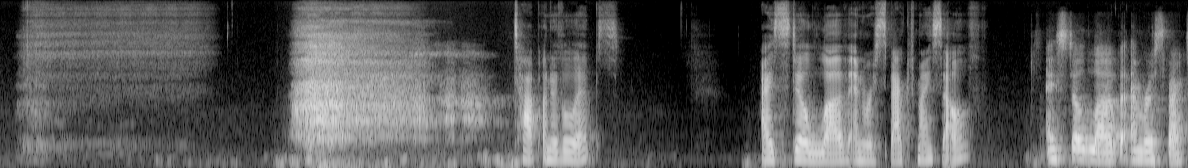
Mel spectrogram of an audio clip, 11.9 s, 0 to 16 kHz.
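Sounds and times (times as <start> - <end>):
deep breath during a self-acceptance tapping exercise: 0.1 - 2.2, 2.8 - 5.4
speech: 5.2 - 6.1, 7.6 - 9.8, 10.4 - 11.8.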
